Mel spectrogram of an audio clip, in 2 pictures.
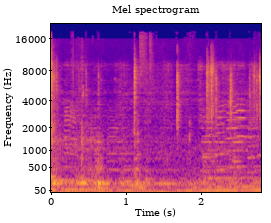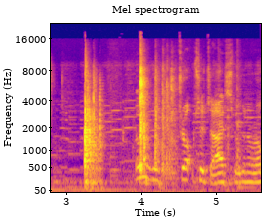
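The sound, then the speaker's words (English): Dice are dropped and rolled during a tabletop role-playing game session, giving a few sharp knocks and clatters among people talking. “Dropped a dice, so we're going to roll another one.”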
